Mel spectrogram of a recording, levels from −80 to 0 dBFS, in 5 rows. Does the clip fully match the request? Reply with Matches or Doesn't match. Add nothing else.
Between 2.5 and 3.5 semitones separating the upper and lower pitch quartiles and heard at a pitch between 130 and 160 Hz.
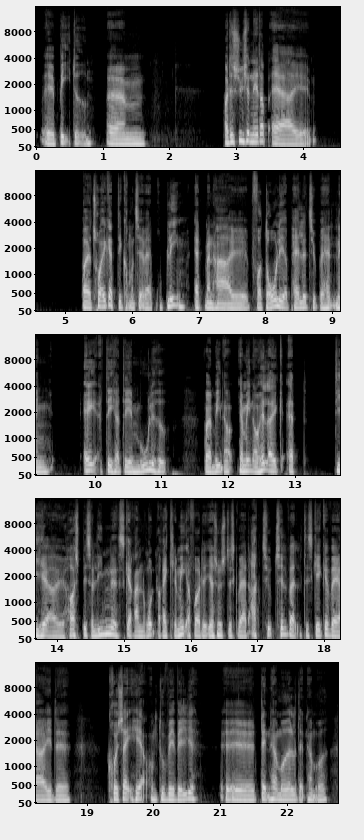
Matches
